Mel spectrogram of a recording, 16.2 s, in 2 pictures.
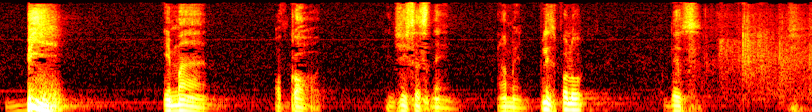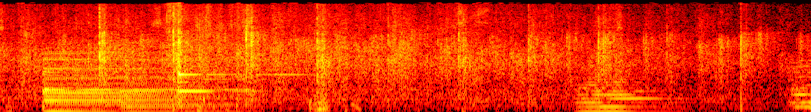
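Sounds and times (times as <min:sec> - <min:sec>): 
speech: 0:01.6 - 0:02.2, 0:02.8 - 0:03.2, 0:03.9 - 0:06.0, 0:06.7 - 0:07.1
audience clapping: 0:07.0 - 0:16.2.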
